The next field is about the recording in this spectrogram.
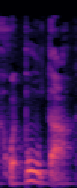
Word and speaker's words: hueputa: So in Costa Rica, of course, they made it kind of their own and they pronounce it slightly different. So it's more like hueputa.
